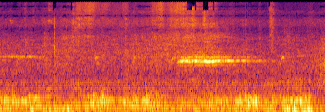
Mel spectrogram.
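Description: Pigeons coo in low, throaty murmurs, close and continuous against a noisy loft background with a faint tonal whine.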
